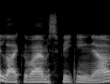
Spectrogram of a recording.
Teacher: it's connected it's a clean sound there's no breathiness on it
